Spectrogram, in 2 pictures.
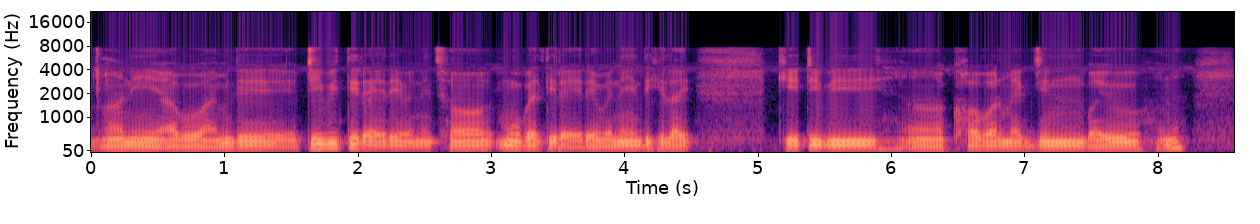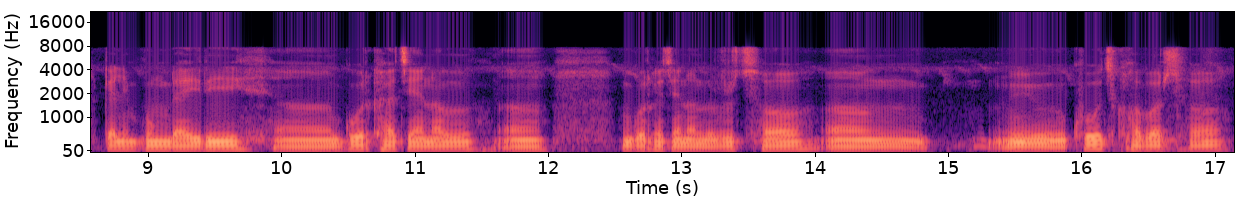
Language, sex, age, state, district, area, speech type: Nepali, male, 30-45, West Bengal, Kalimpong, rural, spontaneous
